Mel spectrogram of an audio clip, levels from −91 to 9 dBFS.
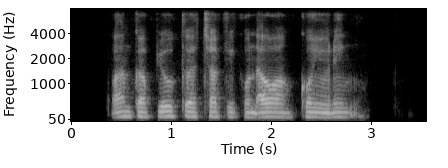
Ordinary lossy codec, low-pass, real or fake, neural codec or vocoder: Opus, 24 kbps; 7.2 kHz; fake; codec, 24 kHz, 0.9 kbps, WavTokenizer, small release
